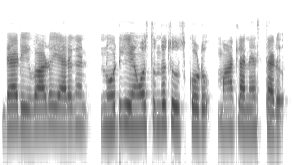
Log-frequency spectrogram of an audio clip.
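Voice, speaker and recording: A woman's voice: mid-range voice, level tone, a little fast, clean tone, dry recording, natural voice. A woman voicing a frank, affectionate young woman who is the family's daughter and sister-in-law, in a storybook reading. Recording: dull lo-fi dry recording.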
